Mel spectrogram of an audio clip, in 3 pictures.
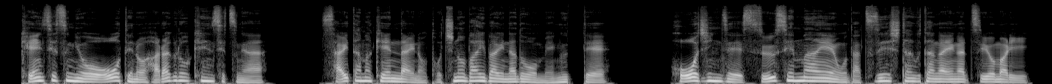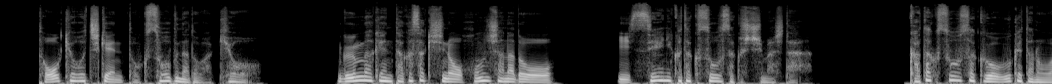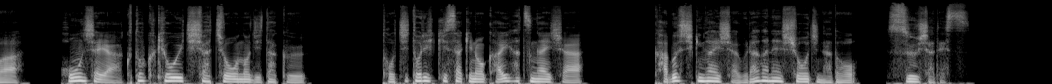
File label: news TV sample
